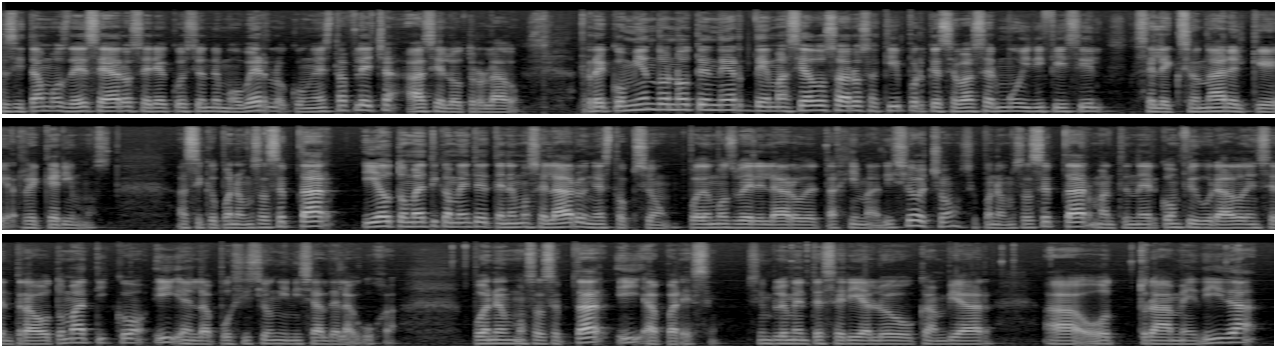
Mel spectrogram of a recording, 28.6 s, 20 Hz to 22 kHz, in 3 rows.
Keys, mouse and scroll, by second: 2.6 click, 11.4 click, 12.9 scroll down 2, 13.7 middle click, 13.7 scroll up 2, 14.6 scroll down 2, 15.7 click, 22.5 click, 23.7 scroll up 2, 25.0 right click, 26.6 click, 27.5 click, 28.3 click.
